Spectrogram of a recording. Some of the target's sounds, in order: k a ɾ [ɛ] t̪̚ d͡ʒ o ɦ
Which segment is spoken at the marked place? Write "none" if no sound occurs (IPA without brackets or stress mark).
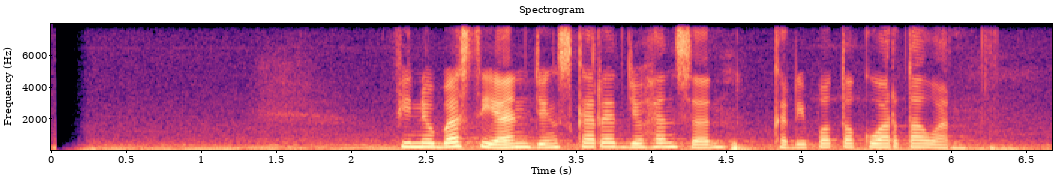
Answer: ɛ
